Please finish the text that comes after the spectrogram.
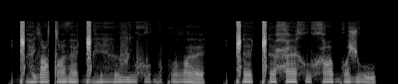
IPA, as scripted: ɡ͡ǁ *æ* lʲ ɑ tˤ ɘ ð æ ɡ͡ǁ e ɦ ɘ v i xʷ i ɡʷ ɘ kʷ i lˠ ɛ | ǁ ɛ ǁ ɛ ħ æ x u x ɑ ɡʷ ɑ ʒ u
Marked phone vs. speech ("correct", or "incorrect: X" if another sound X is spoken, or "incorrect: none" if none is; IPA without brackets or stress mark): correct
